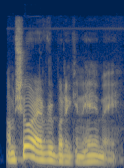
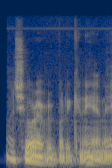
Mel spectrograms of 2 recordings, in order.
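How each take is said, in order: First: Said in the usual way. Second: Soft quick repeat; quieter fast repeat. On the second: Shown as a demonstration. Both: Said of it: "audio cut out".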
